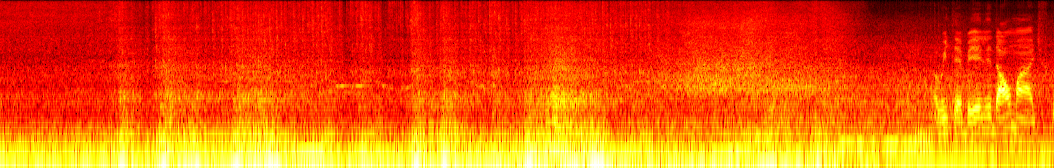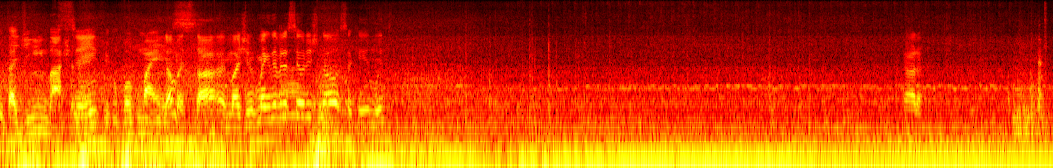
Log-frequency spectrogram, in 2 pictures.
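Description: A sports car engine rumbles loudly and unevenly.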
